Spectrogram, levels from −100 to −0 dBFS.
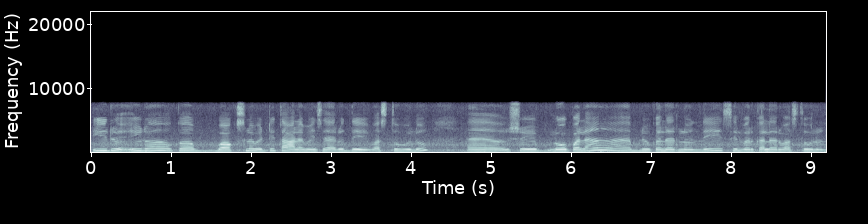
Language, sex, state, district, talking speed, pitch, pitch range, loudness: Telugu, female, Andhra Pradesh, Guntur, 110 wpm, 250 Hz, 235-275 Hz, -21 LUFS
